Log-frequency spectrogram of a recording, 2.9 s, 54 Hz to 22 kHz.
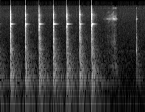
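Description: Seven sharp metallic taps in a steady rhythm drive a power steering shaft seal down with a 7/8 socket on a Farmall International tractor, followed by a faint scrape and one last light tap, close up with no talking.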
